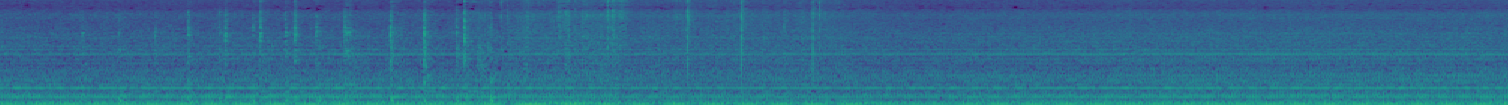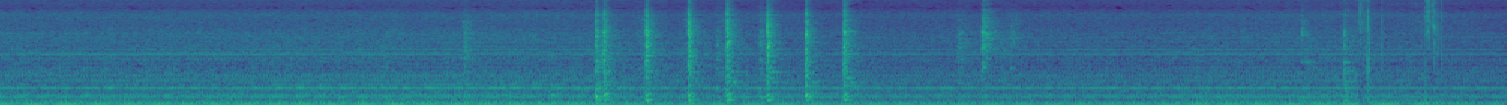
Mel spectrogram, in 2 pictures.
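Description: Steady machine hum with scattered light clicks of metal parts being handled, then a quick run of about seven sharp metal taps about fourteen seconds in, as a small latch piece is fitted to the steel grill drum before welding.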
